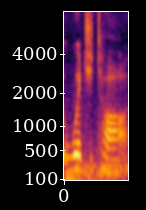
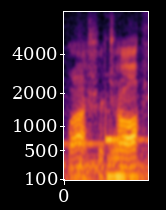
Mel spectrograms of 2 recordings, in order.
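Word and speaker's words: Ouachita: for wasita Baptist University back in Texas everybody pronounces it Witchita but really it's was wash was how would you pronounce it wash wash it's wash Baptist University get it right it's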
